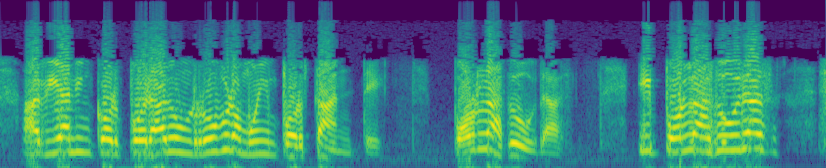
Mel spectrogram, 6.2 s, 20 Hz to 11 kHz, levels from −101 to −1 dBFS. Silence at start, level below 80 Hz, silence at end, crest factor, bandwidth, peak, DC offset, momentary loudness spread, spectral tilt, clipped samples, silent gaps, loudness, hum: 0 s; -44 dBFS; 0 s; 8 dB; 11 kHz; 0 dBFS; under 0.1%; 11 LU; -3.5 dB/octave; 1%; none; -8 LUFS; none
